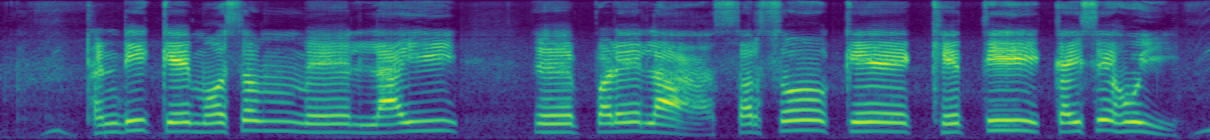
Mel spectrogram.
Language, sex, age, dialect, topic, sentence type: Bhojpuri, male, 25-30, Northern, agriculture, question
